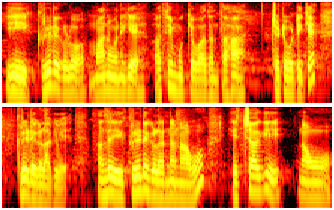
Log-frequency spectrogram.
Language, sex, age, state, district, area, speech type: Kannada, male, 45-60, Karnataka, Chikkamagaluru, rural, spontaneous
